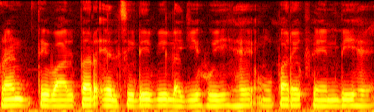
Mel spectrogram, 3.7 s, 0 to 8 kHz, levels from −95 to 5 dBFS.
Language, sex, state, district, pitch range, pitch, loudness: Hindi, male, Bihar, Gaya, 110-120 Hz, 115 Hz, -18 LUFS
